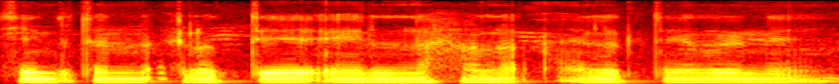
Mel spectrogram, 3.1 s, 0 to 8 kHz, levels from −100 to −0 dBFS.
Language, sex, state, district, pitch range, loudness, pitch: Chakma, male, Tripura, Dhalai, 100-105 Hz, -17 LUFS, 100 Hz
